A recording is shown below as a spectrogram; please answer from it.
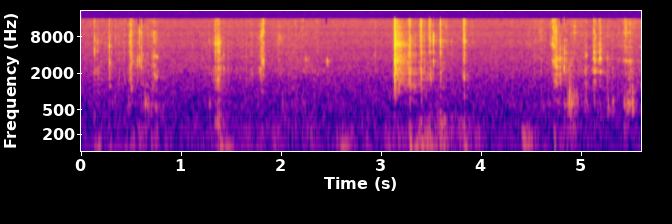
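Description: A utility knife blade repeatedly shaves and scrapes flakes off a solid, palm-sized, partly carved white Dove bar soap held in the hand. The strokes come as crisp, dry, bright crackling scrapes with short clicks and quiet pauses between them, and one sharper crack stands out near the middle.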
